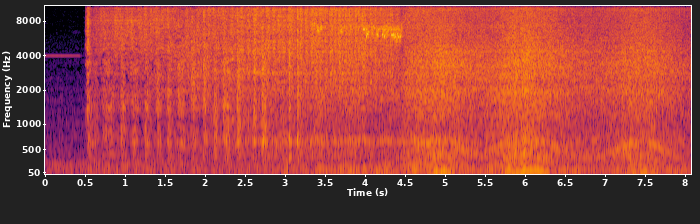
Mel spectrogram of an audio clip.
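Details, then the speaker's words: 2010 Toyota Corolla: starter cranks about four seconds before the engine catches and runs unevenly; every couple of months it fires and dies and needs cranking with some gas, cause unconfirmed. "Like every couple months you'll go to start it and it'll fire and it'll die and you got to crank it and give it some gas."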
